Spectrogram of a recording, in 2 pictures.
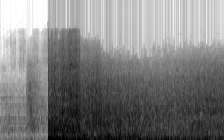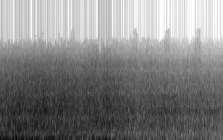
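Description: Controlled demolition of a concrete high-rise: the charges go off with a sudden loud blast about a second in, followed by a long low rumble that slowly fades as the tower gives way.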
